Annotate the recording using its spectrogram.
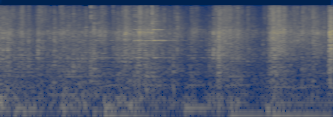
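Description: Potato chips poured out of a crinkling plastic bag into a bowl: continuous rustling with a few sharper clatters of chips landing, a little before the end.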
